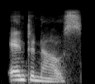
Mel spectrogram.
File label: "entre nous", Indian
